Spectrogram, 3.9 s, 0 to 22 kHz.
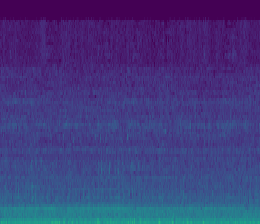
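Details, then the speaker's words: Vintage Gibson 6,000 BTU Air Sweep room air conditioner, maybe from around 1980, running on low with a confirmed full refrigerant charge. Steady low hum under an even, soft fan whoosh with no rattles or knocks. Normal quiet operation. "so this unit beyond any reasonable doubt does in fact have a full charge on it runs very quietly on low"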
